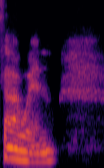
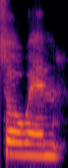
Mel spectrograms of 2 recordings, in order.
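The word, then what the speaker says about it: Samhain: spelled s m h a i n but pronounced Sinn um I have seen it pronounced sawin um but SE is the one I shall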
